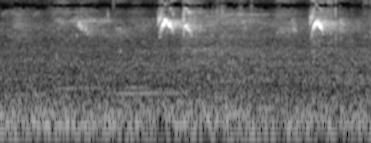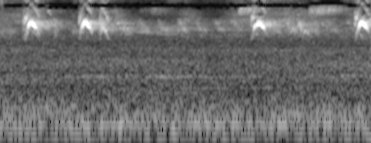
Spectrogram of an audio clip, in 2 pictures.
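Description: A small bird chirping repeatedly, short high chirps coming every second or so, over a low steady background rumble.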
